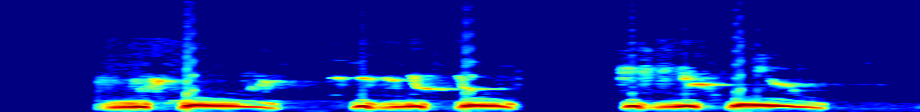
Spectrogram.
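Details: Persistently calling spotted dove on a lure track meant to draw in wild doves. Three quick cooing phrases, each a short double note then a drawn-out descending coo, with thin high twittering of small birds above.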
